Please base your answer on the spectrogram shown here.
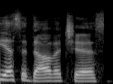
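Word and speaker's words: Jasudavicius: It's actually Yesadava Chess.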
